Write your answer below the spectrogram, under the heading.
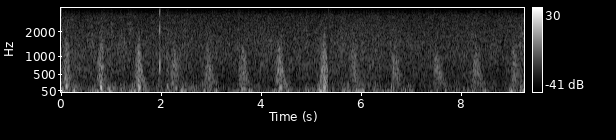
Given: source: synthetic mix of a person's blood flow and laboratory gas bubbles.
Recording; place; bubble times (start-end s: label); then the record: Doppler ultrasound of blood flow; subclavian vein
1.92-2.02 s: bubbles
2.09-2.17 s: bubbles
From the record:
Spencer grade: 1 (occasional bubble signal discernible with the cardiac motion signal, with majority of cardiac periods free of bubbles); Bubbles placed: anywhere in the cardiac cycle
